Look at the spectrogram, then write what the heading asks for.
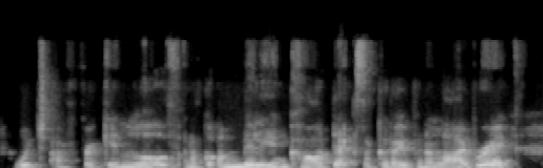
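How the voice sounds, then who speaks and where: At a fairly quick pace, a woman with an English accent speaks in a very deep, low pitch. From England. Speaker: intuitive reader and relationship coach. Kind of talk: casual chat.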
